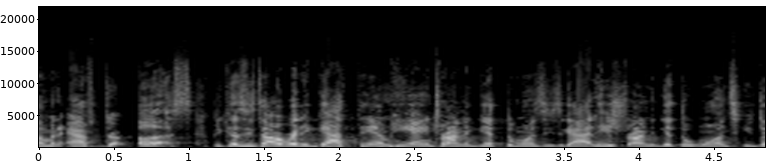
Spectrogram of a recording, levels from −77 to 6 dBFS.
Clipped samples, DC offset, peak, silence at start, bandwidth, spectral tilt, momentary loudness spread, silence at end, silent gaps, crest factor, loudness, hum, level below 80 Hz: under 0.1%; under 0.1%; -6 dBFS; 0 s; 15.5 kHz; -3 dB/octave; 10 LU; 0 s; none; 20 dB; -26 LUFS; none; -72 dBFS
